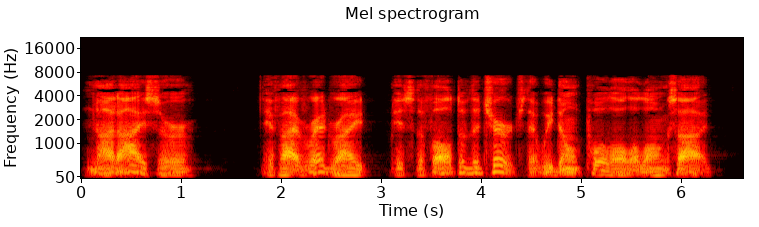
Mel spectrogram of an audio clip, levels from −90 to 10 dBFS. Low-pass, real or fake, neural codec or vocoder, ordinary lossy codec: 7.2 kHz; fake; vocoder, 24 kHz, 100 mel bands, Vocos; MP3, 48 kbps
